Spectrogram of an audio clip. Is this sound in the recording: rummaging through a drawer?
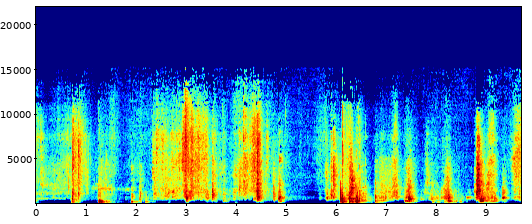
yes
